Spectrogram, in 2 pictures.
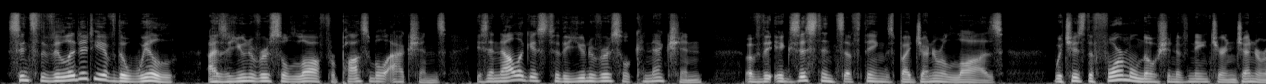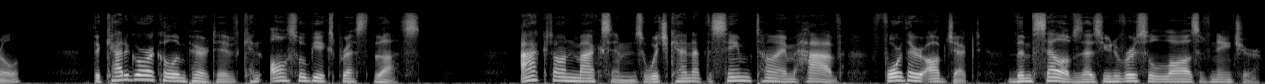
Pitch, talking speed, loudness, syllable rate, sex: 135 Hz, 150 wpm, -22 LUFS, 5.2 syllables/s, male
